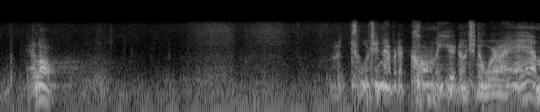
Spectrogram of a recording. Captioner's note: whispering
